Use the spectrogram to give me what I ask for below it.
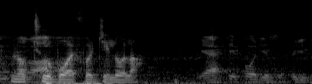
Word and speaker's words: Gigliola: Hello, Gigliola. That's how Famicom told me your name was supposed to be pronounced.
